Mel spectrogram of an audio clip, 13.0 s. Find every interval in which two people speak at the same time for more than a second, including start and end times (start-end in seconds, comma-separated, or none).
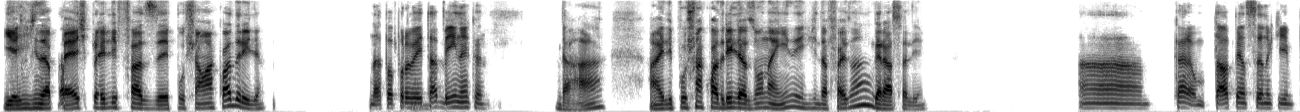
none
